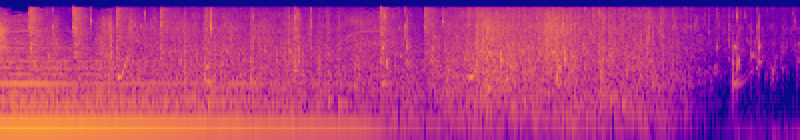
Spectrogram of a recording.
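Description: Raindrops patter and drip.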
